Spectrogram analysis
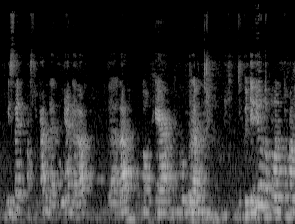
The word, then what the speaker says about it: lochia: Kemudian kalau kebersihan yang di sini akan kita lihat adalah lokea ya, walaupun tulisannya lochia dibacanya adalah lokea.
